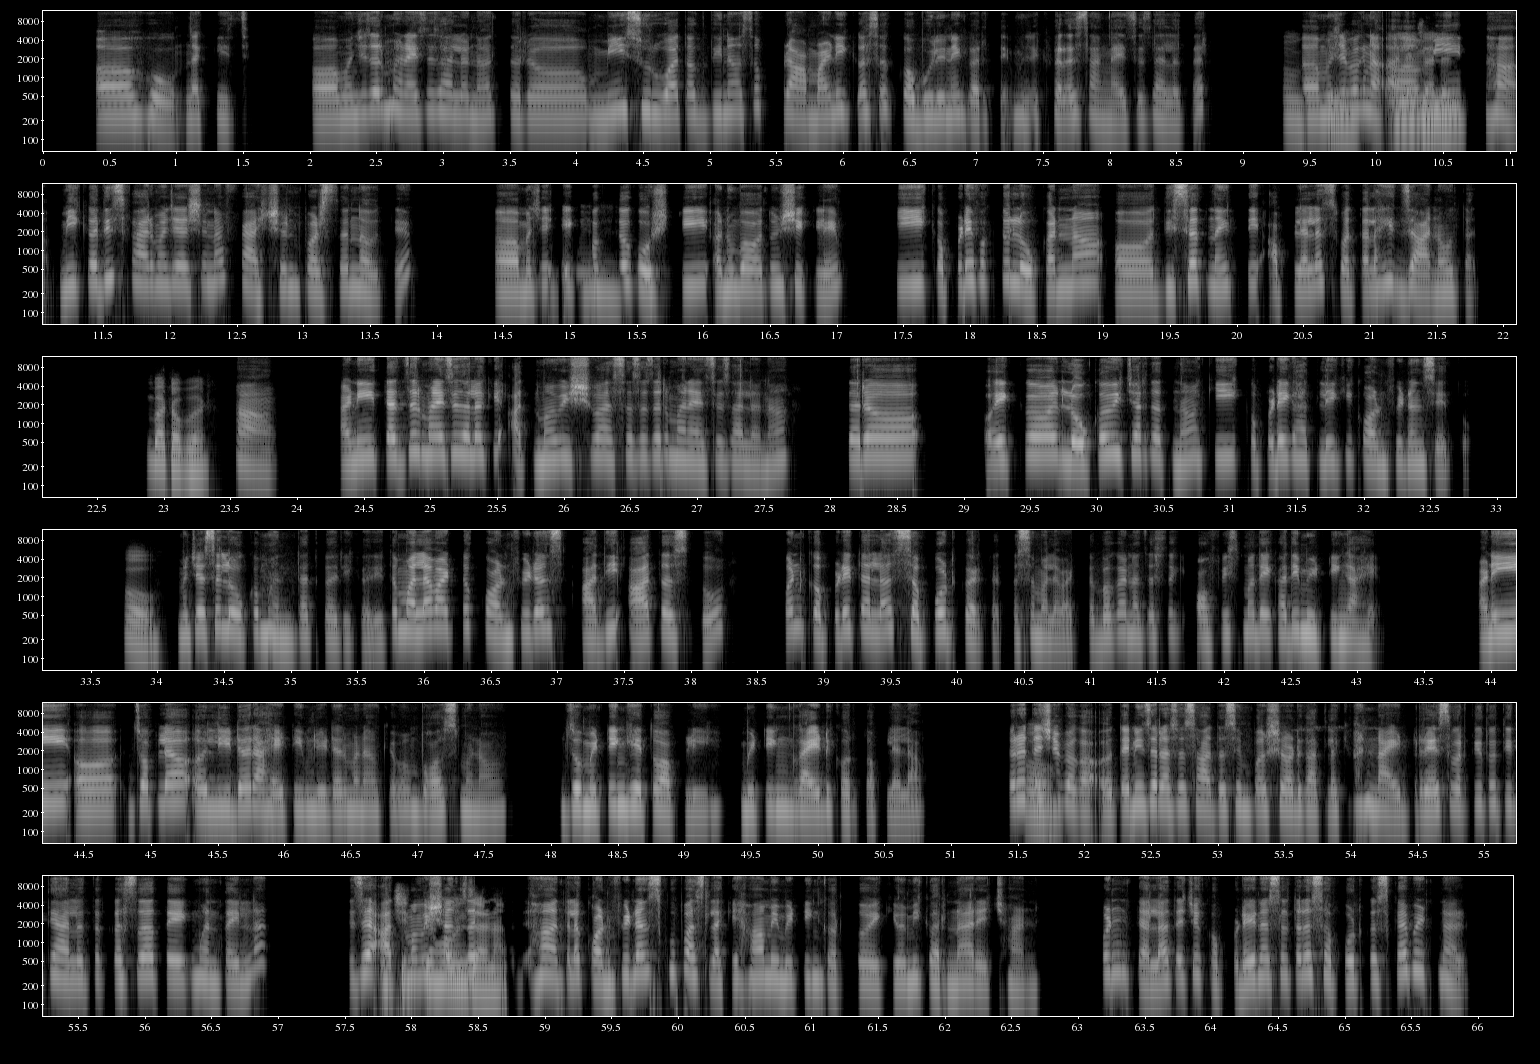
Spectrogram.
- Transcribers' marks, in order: laughing while speaking: "म्हणजे खरं सांगायचं झालं तर"; in English: "फॅशन पर्सन"; in English: "कॉन्फिडन्स"; in English: "कॉन्फिडन्स"; in English: "सपोर्ट"; in English: "टीम लीडर"; in English: "मीटिंग गाईड"; laughing while speaking: "किंवा नाईट ड्रेसवरती तो तिथे आला"; in English: "नाईट ड्रेसवरती"; in English: "कॉन्फिडन्स"; in English: "सपोर्ट"
- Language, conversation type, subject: Marathi, podcast, कुठले पोशाख तुम्हाला आत्मविश्वास देतात?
